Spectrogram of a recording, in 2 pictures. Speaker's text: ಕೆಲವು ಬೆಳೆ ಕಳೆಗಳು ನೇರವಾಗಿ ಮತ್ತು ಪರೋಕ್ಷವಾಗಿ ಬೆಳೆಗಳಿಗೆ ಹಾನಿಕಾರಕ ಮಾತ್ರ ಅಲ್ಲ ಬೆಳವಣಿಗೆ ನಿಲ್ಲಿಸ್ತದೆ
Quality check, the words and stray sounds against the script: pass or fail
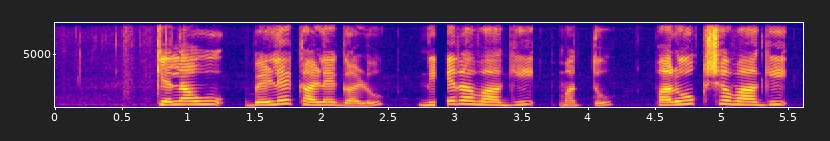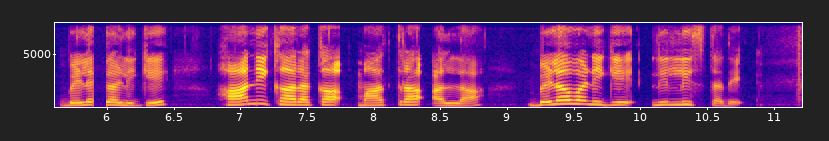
fail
